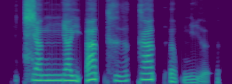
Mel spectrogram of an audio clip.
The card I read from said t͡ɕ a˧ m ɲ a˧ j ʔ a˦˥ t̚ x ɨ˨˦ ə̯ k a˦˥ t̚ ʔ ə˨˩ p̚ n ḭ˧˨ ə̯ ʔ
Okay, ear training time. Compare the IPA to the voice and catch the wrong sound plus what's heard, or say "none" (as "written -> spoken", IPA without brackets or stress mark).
m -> n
